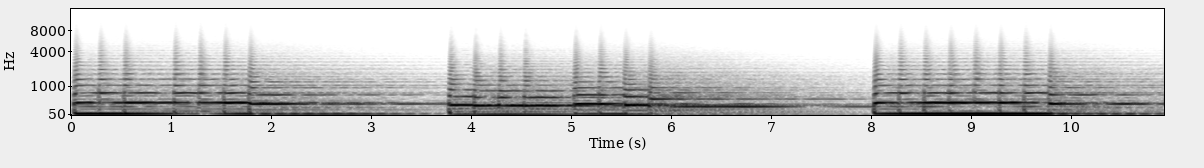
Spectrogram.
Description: substrings

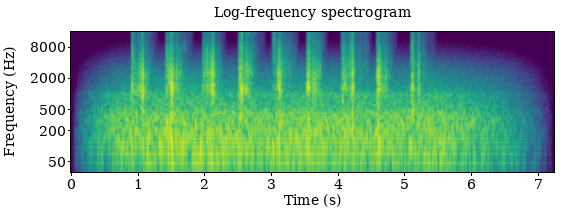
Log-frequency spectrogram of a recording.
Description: audiosteps gravel business

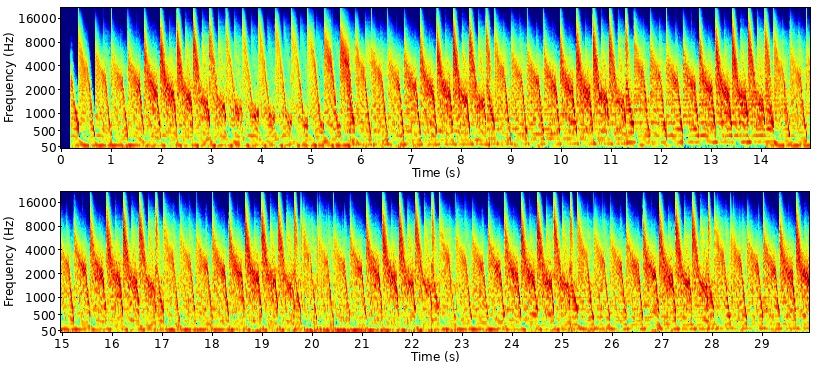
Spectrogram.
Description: rythmic noise; akrab

